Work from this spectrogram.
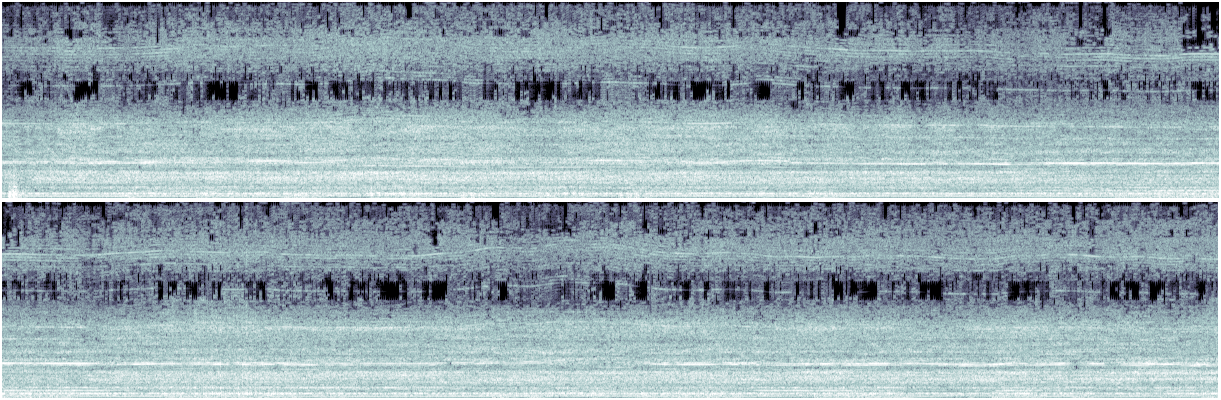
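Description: Electric mixer beating summer squash pound cake batter with added flour, a loud continuous whirring drone that runs unbroken throughout.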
